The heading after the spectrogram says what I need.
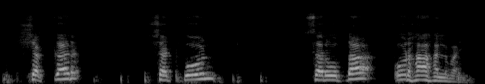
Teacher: ऐसे वर्ण है जिनके उच्चारण में जो हमारे मुंह की हवा है वो घर्षण करती हुई यानी घिसती हुई या घर्षण करती हुई निकलती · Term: ऊष्म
